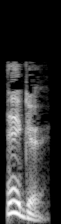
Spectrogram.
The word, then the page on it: egger: British English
